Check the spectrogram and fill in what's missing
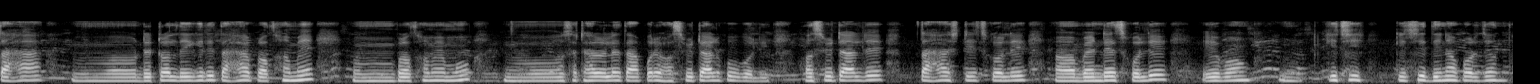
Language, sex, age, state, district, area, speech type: Odia, female, 45-60, Odisha, Subarnapur, urban, spontaneous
